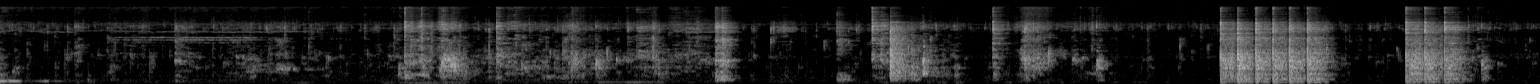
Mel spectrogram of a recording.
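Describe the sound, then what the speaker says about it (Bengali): Chicken stirred in a pan over a raised gas flame, with irregular bursts of metallic scraping and clattering of utensil against pan between quieter sizzling stretches, close and loud at times. "এবার আর একটু গ্যাসটা বাড়িয়ে আরও একটুখানি আমি নাড়াচাড়া করে নেব"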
